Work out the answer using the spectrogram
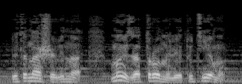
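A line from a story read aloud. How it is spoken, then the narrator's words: Hurried. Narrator (Russian): торопливо сказал Клаус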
